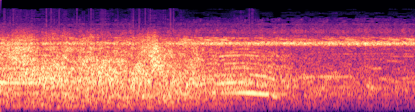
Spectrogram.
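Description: A Kusanagi ryūsei, a traditional hand-made black-powder rocket, rushing upward just after launch: a loud hissing roar, strongest in the first second, then fading as it climbs. A voice calls out over it about a second in.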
